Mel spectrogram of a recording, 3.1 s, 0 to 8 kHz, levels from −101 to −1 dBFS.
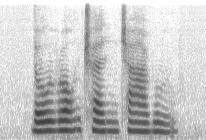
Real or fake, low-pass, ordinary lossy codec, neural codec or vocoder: fake; 7.2 kHz; none; codec, 16 kHz in and 24 kHz out, 0.6 kbps, FocalCodec, streaming, 4096 codes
